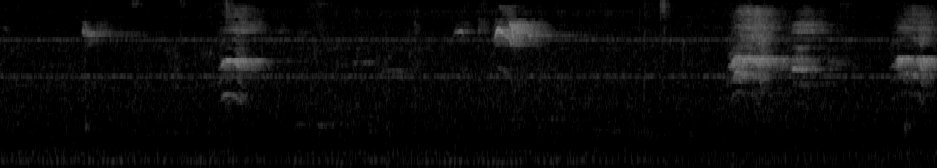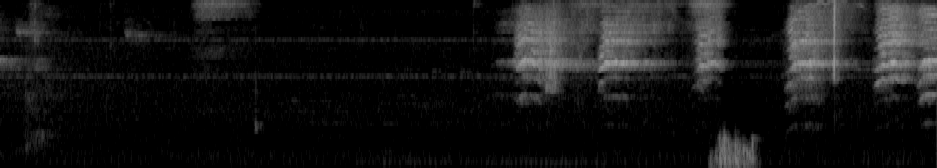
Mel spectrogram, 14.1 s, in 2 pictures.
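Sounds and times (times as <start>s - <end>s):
steady low background noise: 0.0s - 14.0s
faint high-pitched bird chirps: 0.5s - 4.4s, 5.4s - 8.8s, 10.7s - 14.0s.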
